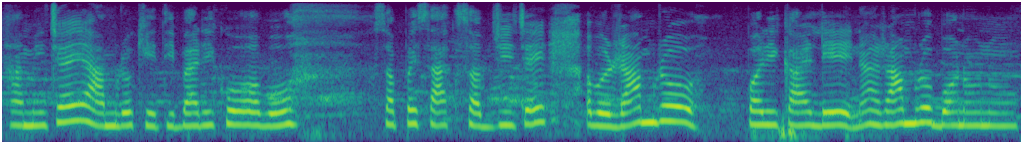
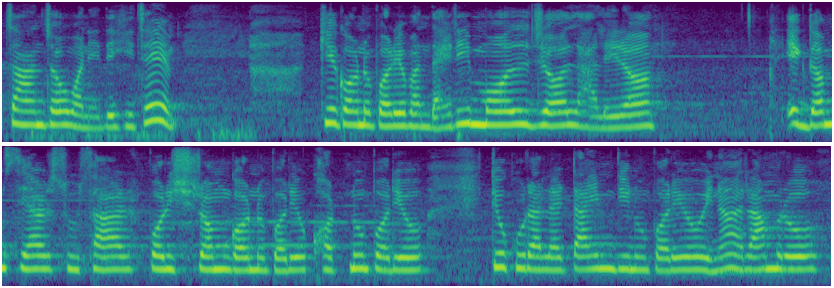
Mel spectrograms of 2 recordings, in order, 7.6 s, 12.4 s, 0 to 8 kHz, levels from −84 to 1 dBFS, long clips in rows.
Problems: none marked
